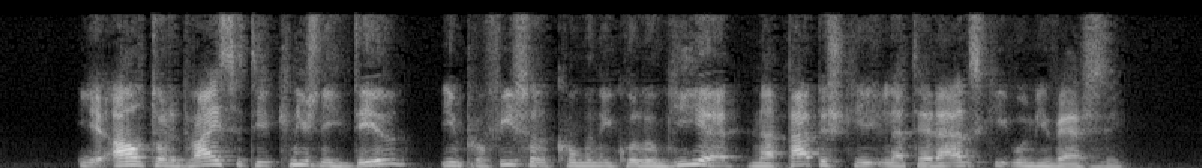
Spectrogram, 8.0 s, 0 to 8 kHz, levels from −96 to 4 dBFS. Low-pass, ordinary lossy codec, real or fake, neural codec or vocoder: none; none; fake; codec, 16 kHz, 1.1 kbps, Voila-Tokenizer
